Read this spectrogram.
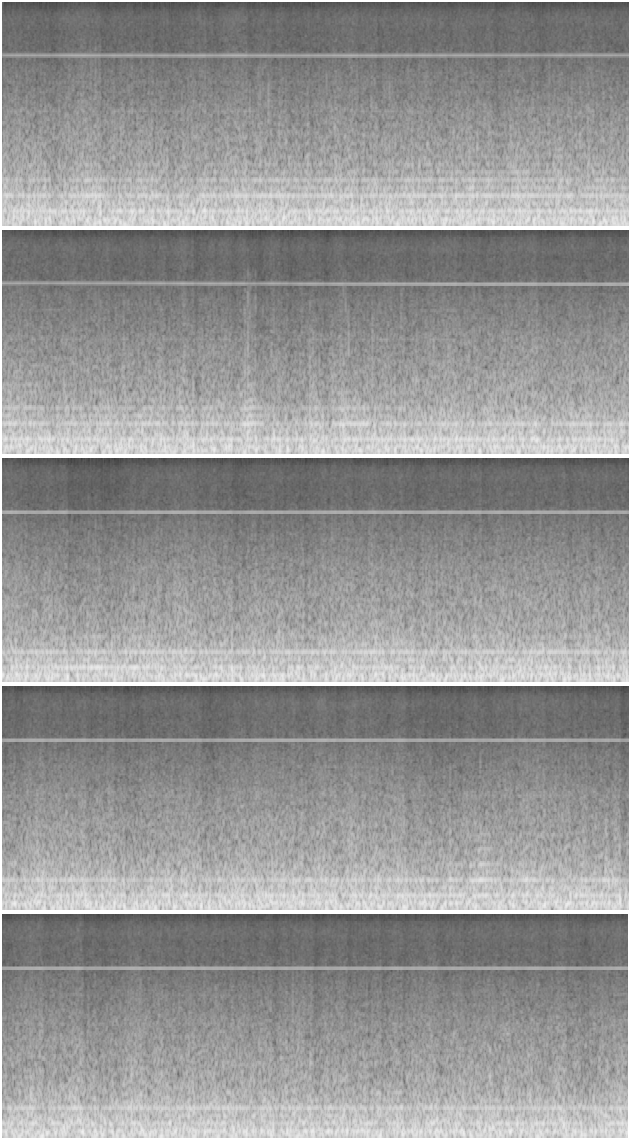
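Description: A small propeller motor drones steadily at high speed.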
